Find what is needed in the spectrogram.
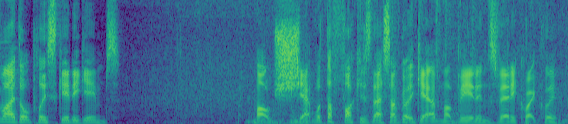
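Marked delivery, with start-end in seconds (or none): none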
